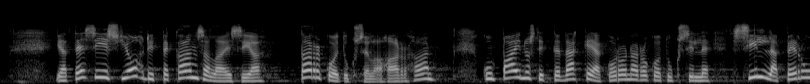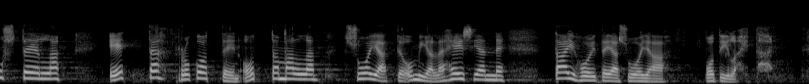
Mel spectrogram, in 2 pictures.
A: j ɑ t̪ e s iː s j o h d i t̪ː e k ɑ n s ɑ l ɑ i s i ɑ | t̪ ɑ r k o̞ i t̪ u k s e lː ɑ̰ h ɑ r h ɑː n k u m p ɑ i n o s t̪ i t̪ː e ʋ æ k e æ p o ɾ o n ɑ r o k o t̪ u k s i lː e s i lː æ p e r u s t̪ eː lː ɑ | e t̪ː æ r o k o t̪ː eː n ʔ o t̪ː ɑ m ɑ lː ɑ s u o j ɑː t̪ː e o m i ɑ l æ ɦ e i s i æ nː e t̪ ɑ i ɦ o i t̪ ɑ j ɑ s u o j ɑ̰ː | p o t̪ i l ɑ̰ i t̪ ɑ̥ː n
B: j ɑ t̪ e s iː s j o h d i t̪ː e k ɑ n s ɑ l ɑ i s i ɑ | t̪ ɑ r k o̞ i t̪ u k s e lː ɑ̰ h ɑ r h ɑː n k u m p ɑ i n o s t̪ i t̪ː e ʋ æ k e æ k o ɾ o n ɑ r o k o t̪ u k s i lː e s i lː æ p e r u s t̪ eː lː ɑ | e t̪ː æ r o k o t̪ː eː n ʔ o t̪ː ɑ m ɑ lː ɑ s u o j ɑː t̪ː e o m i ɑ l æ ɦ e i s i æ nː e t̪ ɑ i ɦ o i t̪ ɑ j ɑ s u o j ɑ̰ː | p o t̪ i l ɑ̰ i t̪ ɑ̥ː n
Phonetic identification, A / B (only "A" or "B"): B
